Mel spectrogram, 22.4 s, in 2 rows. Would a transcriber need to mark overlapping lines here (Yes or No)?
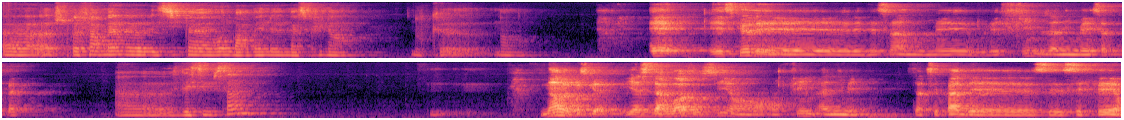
No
